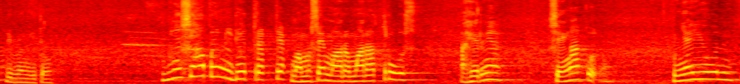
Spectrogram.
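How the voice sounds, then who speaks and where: A woman telling her personal story, voicing the people in it with animated quoted dialogue. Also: lowish voice, slight background noise. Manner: recounts with lively quoted dialogue. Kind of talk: personal testimony.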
